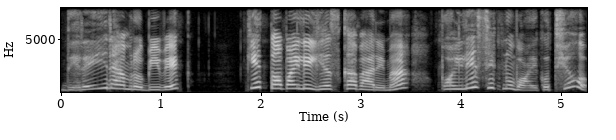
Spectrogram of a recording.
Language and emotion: Nepali, surprised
